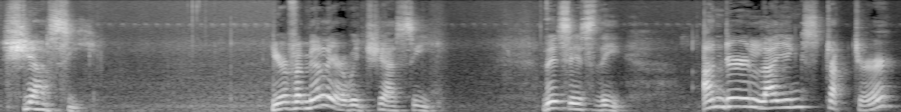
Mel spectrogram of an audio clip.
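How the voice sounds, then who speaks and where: Very slow, careful woman teacher. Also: mid-range voice, a little mellow. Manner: careful, over-articulated word drills. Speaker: pronunciation teacher.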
